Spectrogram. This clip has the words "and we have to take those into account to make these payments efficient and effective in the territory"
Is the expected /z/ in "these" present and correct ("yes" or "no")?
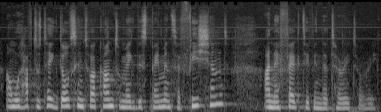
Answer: no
